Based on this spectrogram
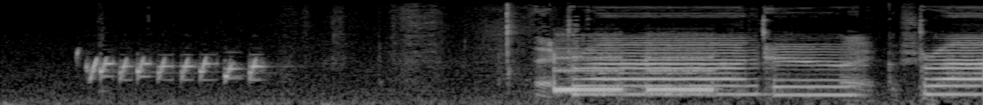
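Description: Telephone redialing a call. A quick run of bright dialing beeps is followed by a loud, sustained buzzy ringing tone that holds steady and breaks off briefly near the end.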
